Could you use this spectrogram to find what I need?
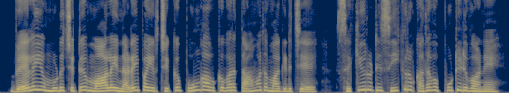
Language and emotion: Tamil, fearful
